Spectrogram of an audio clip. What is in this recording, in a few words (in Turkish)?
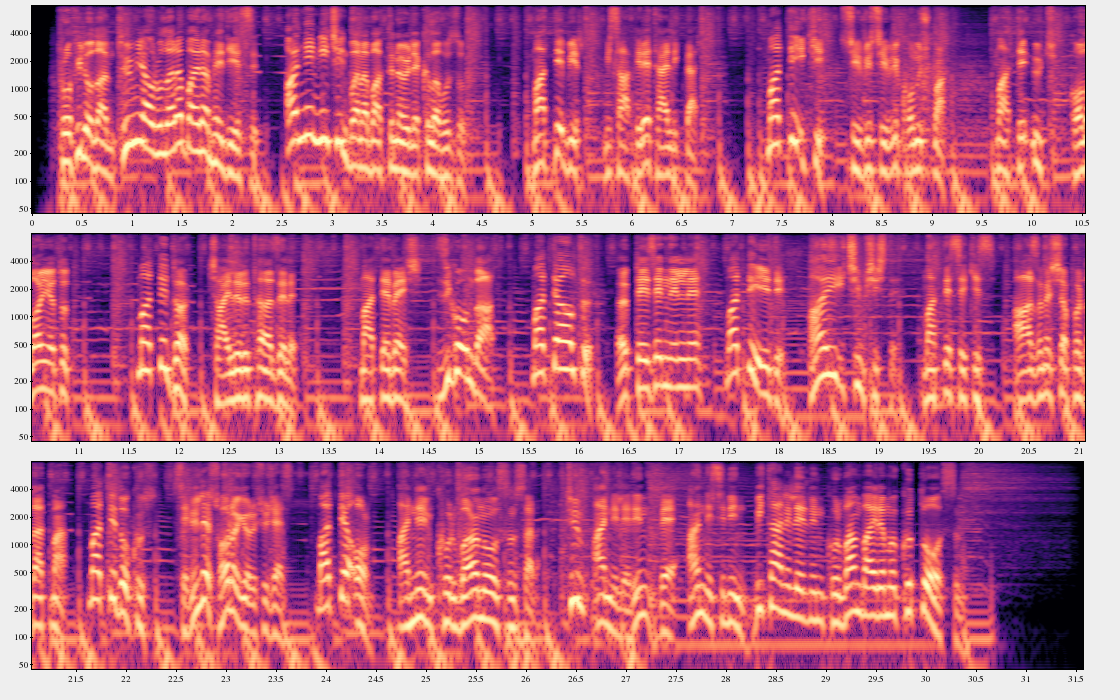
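neseli tempolu, seslendirme; enerjik tempolu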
